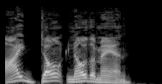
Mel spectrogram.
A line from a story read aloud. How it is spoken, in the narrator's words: Peter said in a loud voice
